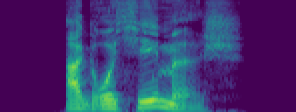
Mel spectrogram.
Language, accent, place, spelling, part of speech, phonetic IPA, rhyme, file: German, Germany, Berlin, agrochemisch, adjective, [ˌaːɡʁoˈçeːmɪʃ], -eːmɪʃ, De-agrochemisch.ogg
- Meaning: agrochemical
